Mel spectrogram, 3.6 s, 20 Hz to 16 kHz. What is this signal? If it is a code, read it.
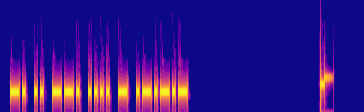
Morse code, heard as a keyed tone, about 40 wpm, 700 Hz. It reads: NIGHT.
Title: Sentences from Top 1000 Words - Review Part 6 - 40wpm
